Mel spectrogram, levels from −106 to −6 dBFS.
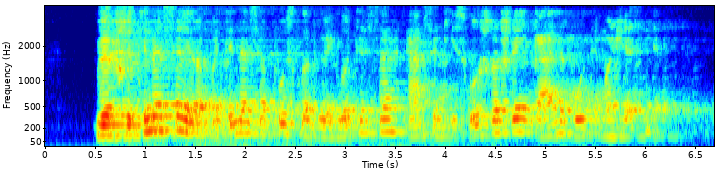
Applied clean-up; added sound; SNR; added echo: neural separator model SepFormer DNS4.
